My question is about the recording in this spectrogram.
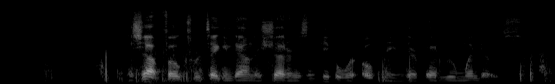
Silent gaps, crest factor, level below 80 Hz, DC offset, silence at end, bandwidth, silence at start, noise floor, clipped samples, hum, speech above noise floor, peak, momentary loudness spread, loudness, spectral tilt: none; 26 dB; under -90 dBFS; under 0.1%; 0.05 s; 15.5 kHz; 1 s; -76 dBFS; under 0.1%; none; 32 dB; -18 dBFS; 20 LU; -43 LUFS; -1.5 dB/octave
